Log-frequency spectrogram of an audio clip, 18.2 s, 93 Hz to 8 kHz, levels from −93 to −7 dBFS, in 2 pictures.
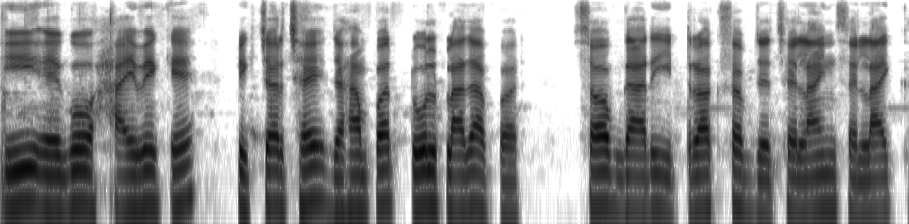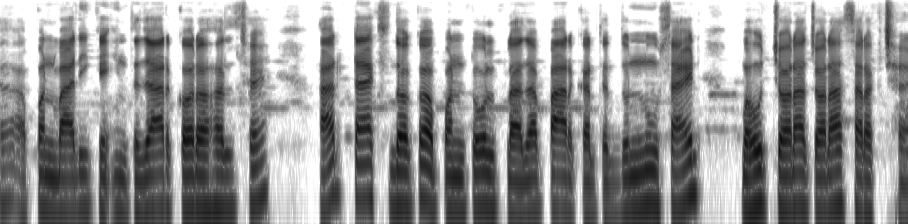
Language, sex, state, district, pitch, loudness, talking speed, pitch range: Maithili, male, Bihar, Sitamarhi, 125 Hz, -18 LUFS, 140 wpm, 120-135 Hz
